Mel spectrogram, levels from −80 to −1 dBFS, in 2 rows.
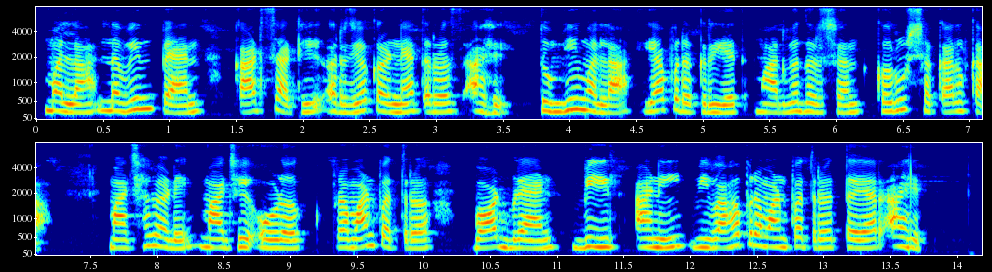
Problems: background sounds at intervals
